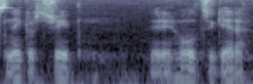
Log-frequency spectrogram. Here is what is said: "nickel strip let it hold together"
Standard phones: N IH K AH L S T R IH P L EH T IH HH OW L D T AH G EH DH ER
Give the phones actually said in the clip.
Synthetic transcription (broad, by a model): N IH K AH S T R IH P W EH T IH HH OW L D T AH G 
